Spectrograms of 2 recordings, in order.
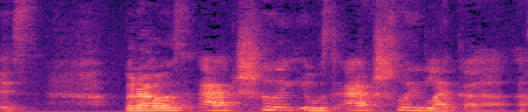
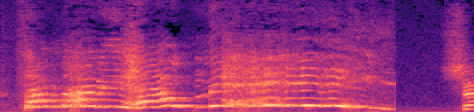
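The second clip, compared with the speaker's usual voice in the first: high-pitched loud reenacted shriek; screaming for help; 7 dB louder, much faster than usual. Playing out how the push occurred, screaming. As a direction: play it out at a full scream. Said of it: "as I was screaming".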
